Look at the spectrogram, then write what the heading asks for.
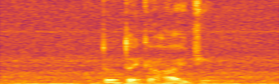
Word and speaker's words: dodecahedron: And I'm about to tell you in a second how to pronounce this shit. I think it's dodecahedron.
